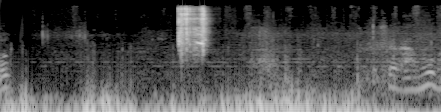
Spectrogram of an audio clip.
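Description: Wind buffeting the microphone as a steady low rumble, with one short, sharp splash about two seconds in as a small trout is let go into the lake.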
